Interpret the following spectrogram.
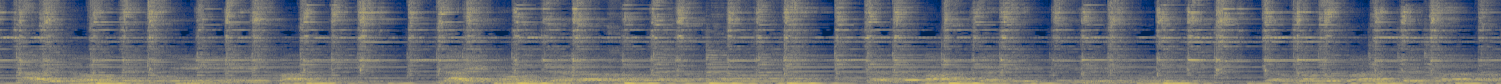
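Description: Devotional chanting of a mantra: singing voices over small hand cymbals in a quick, steady rhythm, with a low tone pulsing underneath.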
